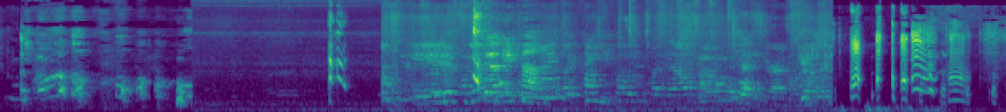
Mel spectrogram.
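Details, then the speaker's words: Baby with hiccups again: repeated hiccup sounds with laughter around them. "There it is. You got the hiccups again."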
